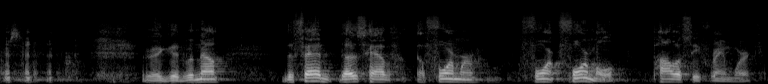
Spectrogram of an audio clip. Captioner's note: laughs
